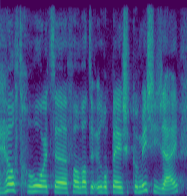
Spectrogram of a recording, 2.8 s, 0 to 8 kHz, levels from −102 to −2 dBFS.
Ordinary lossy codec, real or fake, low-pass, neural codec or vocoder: none; fake; none; codec, 16 kHz, 16 kbps, FunCodec, trained on Chinese and English, 50 frames a second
